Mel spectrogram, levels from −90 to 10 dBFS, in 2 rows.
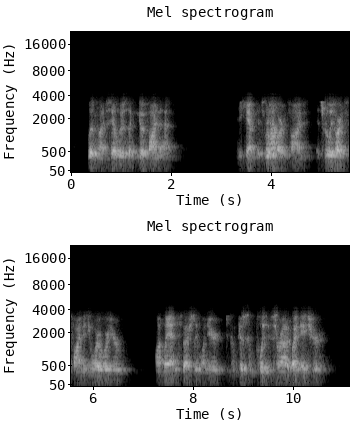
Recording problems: phone-call audio; poor line; nothing above 3.5 kHz
off-mic speech; far
room echo; slight; dies away in 0.5 s

